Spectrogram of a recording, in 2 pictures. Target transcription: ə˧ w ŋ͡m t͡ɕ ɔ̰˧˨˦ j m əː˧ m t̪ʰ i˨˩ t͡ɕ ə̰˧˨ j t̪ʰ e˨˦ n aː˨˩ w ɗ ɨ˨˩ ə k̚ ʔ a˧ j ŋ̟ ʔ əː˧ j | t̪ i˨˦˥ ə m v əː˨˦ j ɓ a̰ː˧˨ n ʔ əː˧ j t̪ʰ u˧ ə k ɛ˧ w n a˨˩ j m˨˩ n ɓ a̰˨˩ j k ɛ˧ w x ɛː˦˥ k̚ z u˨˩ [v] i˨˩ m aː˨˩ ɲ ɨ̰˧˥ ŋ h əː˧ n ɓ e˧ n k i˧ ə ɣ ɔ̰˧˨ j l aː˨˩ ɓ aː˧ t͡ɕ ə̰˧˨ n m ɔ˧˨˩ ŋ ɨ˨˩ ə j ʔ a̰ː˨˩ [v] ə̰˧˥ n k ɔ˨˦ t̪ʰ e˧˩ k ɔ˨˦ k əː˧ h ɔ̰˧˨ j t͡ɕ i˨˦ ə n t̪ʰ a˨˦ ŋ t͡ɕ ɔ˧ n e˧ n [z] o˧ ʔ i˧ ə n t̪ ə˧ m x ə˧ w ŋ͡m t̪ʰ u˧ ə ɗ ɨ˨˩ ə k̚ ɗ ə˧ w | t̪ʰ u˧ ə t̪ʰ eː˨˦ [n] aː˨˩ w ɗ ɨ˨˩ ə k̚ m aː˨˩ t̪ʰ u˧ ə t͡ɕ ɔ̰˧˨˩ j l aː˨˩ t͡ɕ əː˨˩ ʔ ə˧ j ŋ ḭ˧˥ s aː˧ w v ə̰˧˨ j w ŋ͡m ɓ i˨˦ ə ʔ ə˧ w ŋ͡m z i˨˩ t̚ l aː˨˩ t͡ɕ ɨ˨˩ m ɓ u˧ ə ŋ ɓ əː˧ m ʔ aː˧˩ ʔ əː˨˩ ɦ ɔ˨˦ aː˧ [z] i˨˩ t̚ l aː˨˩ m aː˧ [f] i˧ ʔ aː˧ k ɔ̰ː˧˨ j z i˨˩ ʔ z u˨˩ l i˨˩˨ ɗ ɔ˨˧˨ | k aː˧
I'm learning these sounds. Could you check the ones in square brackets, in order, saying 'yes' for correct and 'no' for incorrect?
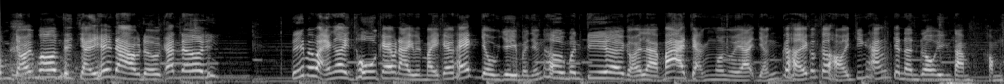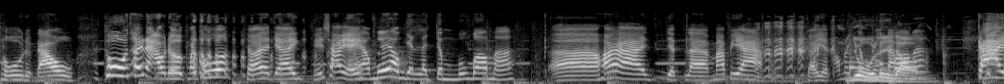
no, no, yes, yes, yes, yes

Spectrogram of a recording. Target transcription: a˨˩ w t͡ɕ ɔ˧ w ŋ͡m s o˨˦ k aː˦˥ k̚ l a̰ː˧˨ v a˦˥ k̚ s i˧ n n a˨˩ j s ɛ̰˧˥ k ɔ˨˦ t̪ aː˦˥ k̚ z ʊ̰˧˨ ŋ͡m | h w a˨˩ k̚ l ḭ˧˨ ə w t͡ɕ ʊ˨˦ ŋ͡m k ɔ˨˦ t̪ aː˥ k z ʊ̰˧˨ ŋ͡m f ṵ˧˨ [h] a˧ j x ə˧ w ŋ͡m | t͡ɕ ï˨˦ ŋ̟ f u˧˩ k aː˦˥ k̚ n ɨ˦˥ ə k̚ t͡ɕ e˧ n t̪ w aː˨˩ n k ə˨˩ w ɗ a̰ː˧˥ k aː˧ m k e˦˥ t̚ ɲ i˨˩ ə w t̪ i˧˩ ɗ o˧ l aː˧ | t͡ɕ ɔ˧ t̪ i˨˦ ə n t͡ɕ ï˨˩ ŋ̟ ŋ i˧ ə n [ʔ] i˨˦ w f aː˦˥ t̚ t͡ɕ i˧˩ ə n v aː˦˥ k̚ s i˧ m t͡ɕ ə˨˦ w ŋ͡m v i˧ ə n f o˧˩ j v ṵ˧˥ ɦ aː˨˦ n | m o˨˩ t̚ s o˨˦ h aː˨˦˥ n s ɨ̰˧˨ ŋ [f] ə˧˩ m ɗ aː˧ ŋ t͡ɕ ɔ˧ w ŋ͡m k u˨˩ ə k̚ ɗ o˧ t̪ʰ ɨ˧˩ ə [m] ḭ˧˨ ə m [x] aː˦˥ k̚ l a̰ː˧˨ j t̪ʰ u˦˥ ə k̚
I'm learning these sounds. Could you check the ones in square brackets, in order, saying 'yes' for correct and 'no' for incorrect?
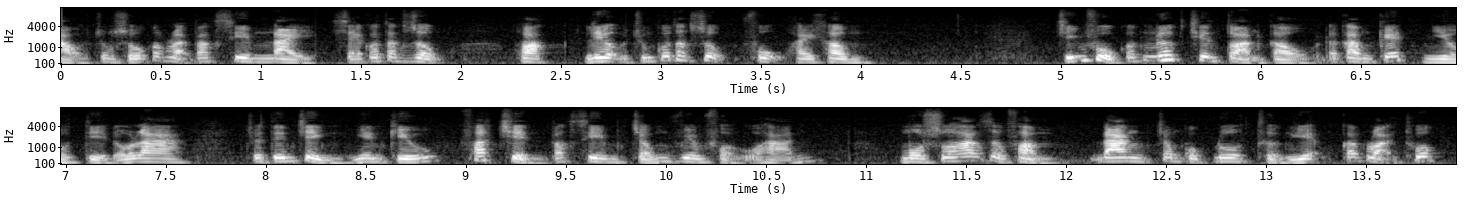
yes, no, yes, no, no

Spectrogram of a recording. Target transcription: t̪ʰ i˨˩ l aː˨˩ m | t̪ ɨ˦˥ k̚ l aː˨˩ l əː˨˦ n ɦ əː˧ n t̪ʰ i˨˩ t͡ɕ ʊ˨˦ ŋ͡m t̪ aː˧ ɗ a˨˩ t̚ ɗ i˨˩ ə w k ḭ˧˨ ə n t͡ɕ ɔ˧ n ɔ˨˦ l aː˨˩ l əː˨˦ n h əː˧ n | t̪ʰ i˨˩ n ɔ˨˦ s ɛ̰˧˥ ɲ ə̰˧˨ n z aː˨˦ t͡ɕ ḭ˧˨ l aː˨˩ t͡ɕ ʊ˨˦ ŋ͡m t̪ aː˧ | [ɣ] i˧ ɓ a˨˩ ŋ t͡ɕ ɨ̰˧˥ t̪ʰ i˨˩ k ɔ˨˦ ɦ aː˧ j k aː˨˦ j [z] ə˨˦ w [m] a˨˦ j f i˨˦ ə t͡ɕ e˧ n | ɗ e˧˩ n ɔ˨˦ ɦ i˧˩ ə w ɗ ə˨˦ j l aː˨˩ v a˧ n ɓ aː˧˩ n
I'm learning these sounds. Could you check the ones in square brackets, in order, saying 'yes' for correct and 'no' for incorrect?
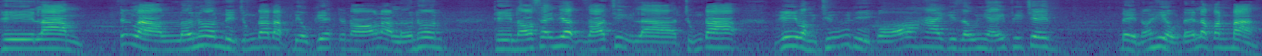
yes, yes, no

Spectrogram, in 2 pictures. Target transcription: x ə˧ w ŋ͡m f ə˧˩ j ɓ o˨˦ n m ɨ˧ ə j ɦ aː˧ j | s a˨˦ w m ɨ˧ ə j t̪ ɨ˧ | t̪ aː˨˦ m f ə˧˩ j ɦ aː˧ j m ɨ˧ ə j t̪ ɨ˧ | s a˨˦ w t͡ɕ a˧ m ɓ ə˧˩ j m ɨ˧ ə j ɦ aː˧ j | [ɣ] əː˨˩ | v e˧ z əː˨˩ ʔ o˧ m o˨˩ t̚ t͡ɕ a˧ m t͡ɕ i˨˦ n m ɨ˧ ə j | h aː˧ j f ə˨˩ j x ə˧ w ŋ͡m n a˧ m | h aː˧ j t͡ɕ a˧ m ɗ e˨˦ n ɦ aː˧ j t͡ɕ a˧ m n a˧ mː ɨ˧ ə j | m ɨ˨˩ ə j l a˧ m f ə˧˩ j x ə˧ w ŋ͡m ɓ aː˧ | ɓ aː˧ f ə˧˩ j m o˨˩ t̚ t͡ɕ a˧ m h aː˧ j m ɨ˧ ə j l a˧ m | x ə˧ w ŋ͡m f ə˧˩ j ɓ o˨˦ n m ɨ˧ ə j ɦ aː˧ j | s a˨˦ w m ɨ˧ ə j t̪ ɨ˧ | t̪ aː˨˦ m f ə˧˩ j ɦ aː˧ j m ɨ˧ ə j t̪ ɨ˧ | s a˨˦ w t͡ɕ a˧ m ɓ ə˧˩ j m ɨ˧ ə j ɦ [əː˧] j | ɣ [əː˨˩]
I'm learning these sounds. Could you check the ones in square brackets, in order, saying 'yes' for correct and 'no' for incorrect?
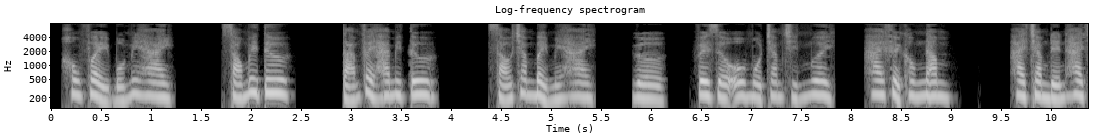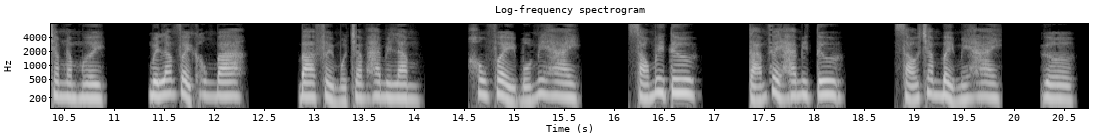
yes, no, yes

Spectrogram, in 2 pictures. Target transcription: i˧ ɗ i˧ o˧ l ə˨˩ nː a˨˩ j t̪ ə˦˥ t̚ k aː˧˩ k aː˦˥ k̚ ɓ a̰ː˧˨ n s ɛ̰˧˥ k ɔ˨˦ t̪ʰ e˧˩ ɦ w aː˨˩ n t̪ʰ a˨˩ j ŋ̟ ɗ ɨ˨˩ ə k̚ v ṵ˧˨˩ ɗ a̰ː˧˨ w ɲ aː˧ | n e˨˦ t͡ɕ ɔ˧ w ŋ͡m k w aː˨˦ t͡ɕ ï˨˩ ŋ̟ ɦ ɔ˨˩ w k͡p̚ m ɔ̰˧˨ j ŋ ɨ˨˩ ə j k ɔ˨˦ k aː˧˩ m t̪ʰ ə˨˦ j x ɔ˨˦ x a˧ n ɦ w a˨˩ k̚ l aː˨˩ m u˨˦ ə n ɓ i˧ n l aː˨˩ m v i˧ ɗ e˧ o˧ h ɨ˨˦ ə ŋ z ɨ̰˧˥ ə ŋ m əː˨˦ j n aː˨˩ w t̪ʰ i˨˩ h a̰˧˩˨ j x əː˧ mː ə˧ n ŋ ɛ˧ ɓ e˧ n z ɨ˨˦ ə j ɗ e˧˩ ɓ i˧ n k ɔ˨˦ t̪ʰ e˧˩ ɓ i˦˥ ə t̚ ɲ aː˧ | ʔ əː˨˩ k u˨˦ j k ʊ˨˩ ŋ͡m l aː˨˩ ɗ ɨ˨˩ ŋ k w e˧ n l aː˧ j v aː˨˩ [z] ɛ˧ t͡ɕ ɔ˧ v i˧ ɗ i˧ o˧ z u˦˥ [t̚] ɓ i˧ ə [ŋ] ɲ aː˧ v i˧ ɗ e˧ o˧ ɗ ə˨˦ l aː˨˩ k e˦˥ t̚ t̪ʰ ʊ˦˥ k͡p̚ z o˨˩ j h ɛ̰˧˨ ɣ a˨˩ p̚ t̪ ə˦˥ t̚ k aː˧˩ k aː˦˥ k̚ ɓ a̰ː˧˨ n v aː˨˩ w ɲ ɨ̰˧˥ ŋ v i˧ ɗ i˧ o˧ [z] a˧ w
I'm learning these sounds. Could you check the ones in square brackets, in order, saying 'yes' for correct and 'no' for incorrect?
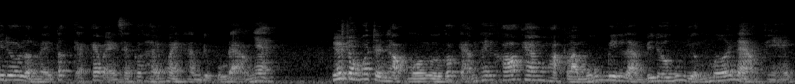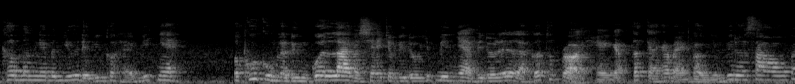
no, no, no, no

